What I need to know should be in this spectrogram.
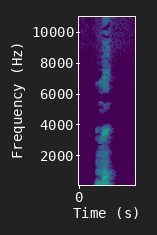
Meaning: third-person singular present indicative of mentir
- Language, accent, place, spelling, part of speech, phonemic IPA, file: French, France, Lyon, ment, verb, /mɑ̃/, LL-Q150 (fra)-ment.wav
